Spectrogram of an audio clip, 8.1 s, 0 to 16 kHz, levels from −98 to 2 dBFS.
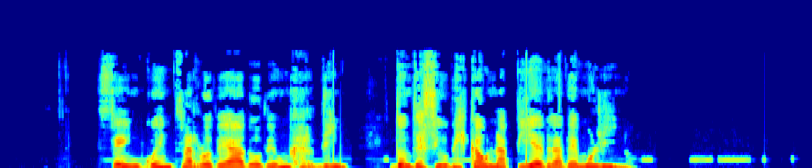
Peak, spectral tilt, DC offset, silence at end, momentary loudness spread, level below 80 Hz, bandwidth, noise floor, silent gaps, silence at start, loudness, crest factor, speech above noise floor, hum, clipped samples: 0 dBFS; -7 dB/octave; under 0.1%; 0.75 s; 6 LU; -58 dBFS; 11.5 kHz; -89 dBFS; 6.61-6.65 s, 6.74-6.87 s; 1.15 s; -16 LUFS; 18 dB; 74 dB; none; under 0.1%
